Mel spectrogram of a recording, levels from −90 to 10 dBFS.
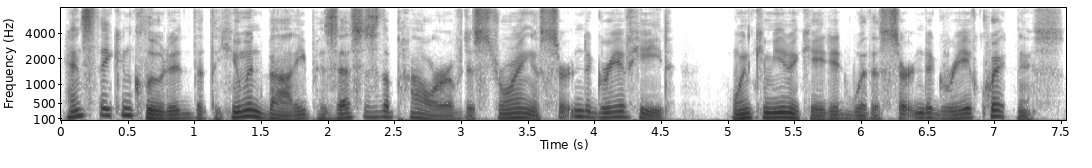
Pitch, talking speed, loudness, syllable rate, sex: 110 Hz, 200 wpm, -18 LUFS, 6.1 syllables/s, male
